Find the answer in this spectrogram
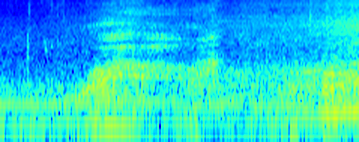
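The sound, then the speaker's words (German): A car drives up a driveway, its engine a moderate, steady rumble with a few shifts in pitch over about two and a half seconds. “Da kommt ein Auto die Auffahrt hoch.”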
